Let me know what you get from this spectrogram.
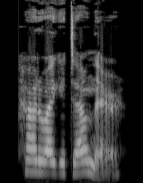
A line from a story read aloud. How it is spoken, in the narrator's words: asked Br'er Fox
